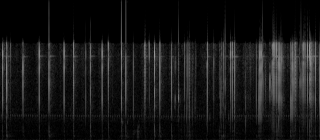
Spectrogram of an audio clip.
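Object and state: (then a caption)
Cut crystal highball glass. Long matte black nails scratch and tick against the star-cut base of an empty, tall cut-crystal highball glass held base-first. A run of sharp, bright, dry clicks with almost no ring comes in a quick, uneven rhythm. Toward the end the clicks thicken into a dense, rasping scratch.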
